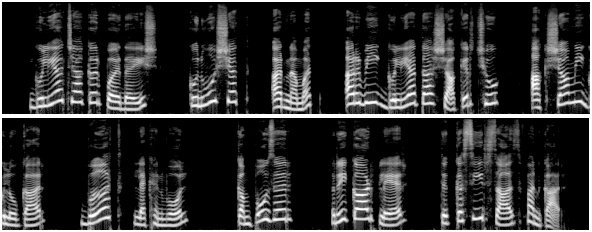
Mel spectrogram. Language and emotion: Kashmiri, neutral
